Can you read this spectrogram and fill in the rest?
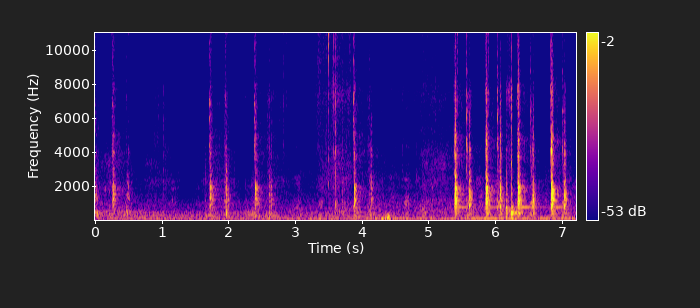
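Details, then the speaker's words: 1999 Toyota 4Runner V6, intermittent no-start, starter already replaced: sharp single clicks in uneven bursts with no cranking; broken white feed wire to starter found. "Oh. Only click, no star. This is the problem right here. Found you. Broken white."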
